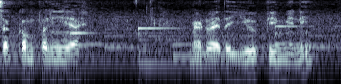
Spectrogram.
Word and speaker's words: UP mini: company made by the up mini yeah you can pronounce it as an op mini and it is very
